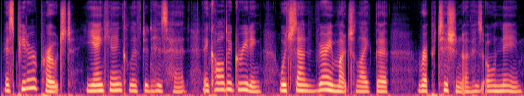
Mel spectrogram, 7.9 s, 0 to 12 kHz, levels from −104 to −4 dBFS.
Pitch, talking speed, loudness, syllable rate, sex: 195 Hz, 175 wpm, -19 LUFS, 5.1 syllables/s, female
